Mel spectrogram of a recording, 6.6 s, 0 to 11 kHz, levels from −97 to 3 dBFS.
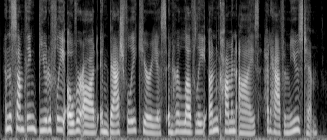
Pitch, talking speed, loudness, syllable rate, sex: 210 Hz, 165 wpm, -19 LUFS, 5.6 syllables/s, female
